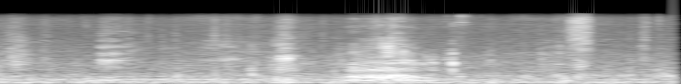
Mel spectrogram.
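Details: Betty, a playful pup, romping with dogs Onciu and Pufy in a park on a cold November morning; a swelling low growl peaks midway among scattered short yips, with rustling and ambient outdoor noise.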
